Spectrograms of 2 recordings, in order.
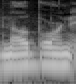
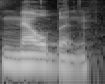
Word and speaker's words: Melbourne: before they finished and they drove back to Melbourne in the rain and that's it. Yeah. Also, it's it's Melbourne.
